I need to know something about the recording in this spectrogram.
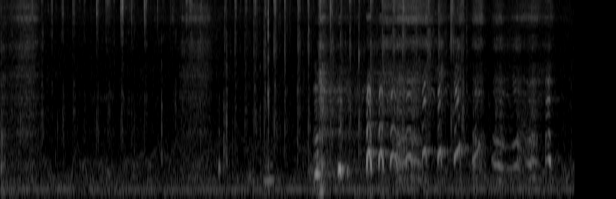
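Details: After a quiet start, a guinea pig gives a quick run of short, clipped chattering sounds like snipping scissors. This is an angry, frustrated sound, made here because the guinea pigs wanted carrots.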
